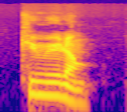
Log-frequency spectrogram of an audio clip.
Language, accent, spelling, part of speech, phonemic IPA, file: French, France, cumulant, verb, /ky.my.lɑ̃/, LL-Q150 (fra)-cumulant.wav
- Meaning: present participle of cumuler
